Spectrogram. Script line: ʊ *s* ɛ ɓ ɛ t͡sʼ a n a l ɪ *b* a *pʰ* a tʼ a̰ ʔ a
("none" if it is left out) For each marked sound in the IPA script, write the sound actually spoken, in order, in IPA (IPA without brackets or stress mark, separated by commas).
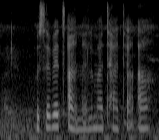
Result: s, m, tʰ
